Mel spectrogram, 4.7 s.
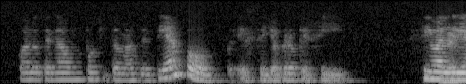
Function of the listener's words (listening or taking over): listening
